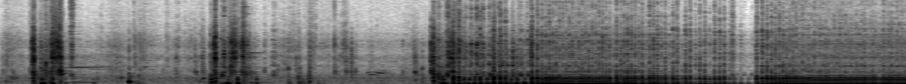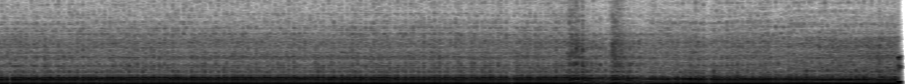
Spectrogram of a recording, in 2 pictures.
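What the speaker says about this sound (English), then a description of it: "Let's actually see if we can kick it on real quick." An Apollo or TaoTao Chinese pit bike engine is kicked over with a few sharp thumps, then catches, revs briefly and settles into a loud, steady close idle with a small blip near the end.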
